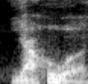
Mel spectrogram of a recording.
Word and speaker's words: Yahweh: Yahwa is the way it's pronounced. Yahweh.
